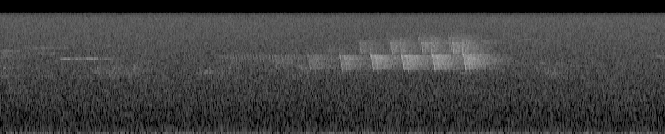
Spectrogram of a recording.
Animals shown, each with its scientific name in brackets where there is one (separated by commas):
Ovenbird (Seiurus aurocapilla), Red-eyed Vireo (Vireo olivaceus), Black-throated Green Warbler (Setophaga virens), Pine Warbler (Setophaga pinus)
